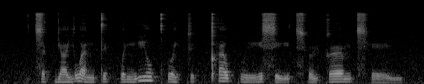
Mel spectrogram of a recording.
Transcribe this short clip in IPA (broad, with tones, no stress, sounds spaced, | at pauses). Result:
t͡s ɐ˨ k̚ j ɐ˨˥ j w ɐ˨˧ n t̪ ɪ˧ k̚ w ɪ˨˥ ŋ iː˥ w kʷʰ ɐ˨ j k ɪ˨ k̚ pʰ ɐ˥ w kʷ iː˨˥ s iː˨˩ t͡sʰ ɵ˨ ɥ k œː˥ m t͡sʰ e˨˩ j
